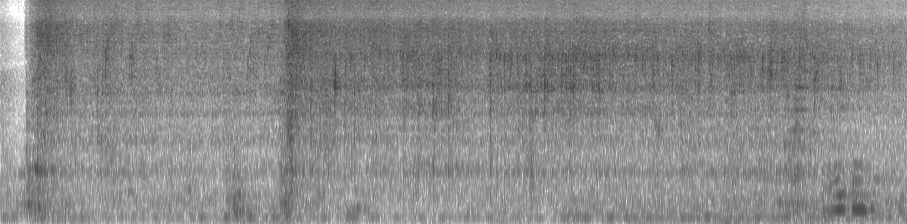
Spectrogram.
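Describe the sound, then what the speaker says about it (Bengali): Potato pieces fry in hot oil with turmeric and salt for a Bengali rohu fish curry, giving a steady, close hiss that swells sharply at the start and again midway. "আলুগুলোকে ভালো করে তেলের মধ্যে ভেজে নিচ্ছি।"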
